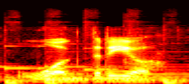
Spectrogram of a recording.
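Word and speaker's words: Wugtrio: Oh yeah, so there's a weird T. T sounds like D. Wugdrio.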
